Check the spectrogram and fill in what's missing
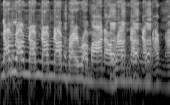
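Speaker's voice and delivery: nom-nom chomping monster voice. Doing Ray Romano as a Muppet like Cookie Monster. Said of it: "sounds like fucking Cookie Monster".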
